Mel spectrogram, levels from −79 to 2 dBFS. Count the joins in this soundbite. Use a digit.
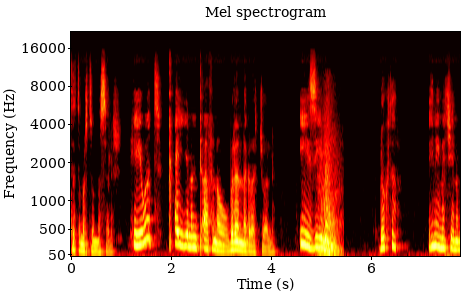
1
